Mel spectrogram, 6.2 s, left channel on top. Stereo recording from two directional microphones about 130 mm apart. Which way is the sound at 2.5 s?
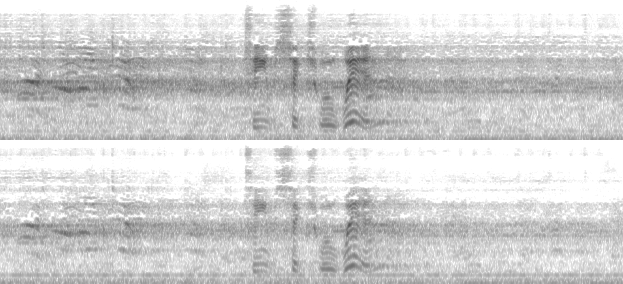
35° left (ahead or behind).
